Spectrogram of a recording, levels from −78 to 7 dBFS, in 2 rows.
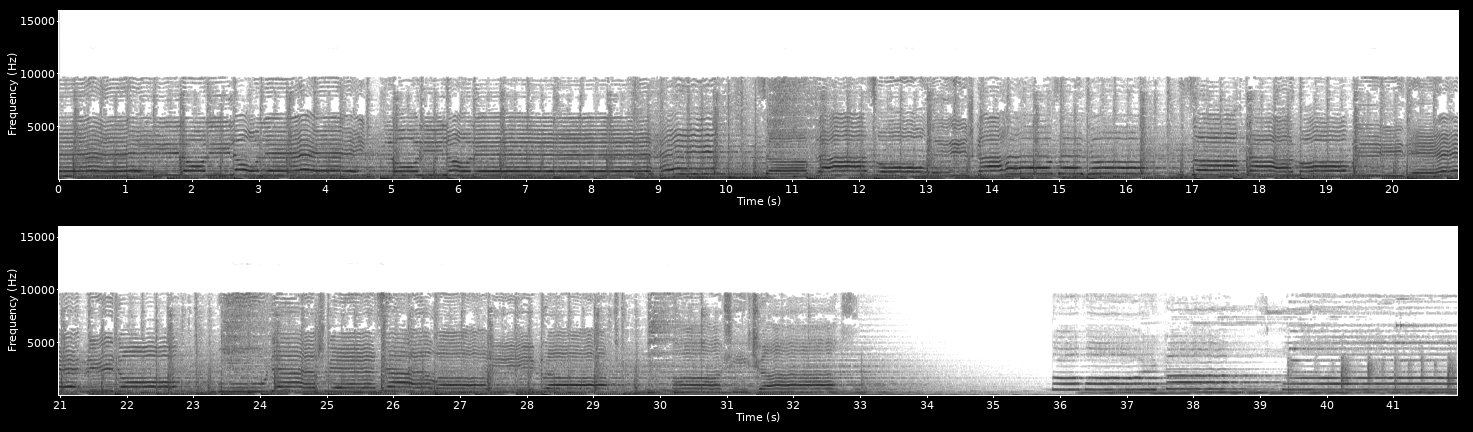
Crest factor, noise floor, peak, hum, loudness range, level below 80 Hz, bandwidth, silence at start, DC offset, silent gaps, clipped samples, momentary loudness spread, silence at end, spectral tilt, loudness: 12 dB; -37 dBFS; 0 dBFS; none; 8 LU; -22 dBFS; 10 kHz; 0 s; under 0.1%; none; under 0.1%; 8 LU; 0 s; -5 dB/octave; -12 LUFS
